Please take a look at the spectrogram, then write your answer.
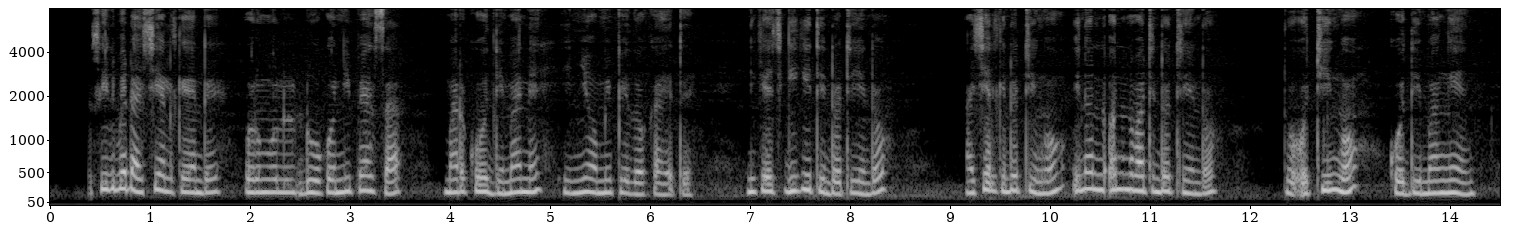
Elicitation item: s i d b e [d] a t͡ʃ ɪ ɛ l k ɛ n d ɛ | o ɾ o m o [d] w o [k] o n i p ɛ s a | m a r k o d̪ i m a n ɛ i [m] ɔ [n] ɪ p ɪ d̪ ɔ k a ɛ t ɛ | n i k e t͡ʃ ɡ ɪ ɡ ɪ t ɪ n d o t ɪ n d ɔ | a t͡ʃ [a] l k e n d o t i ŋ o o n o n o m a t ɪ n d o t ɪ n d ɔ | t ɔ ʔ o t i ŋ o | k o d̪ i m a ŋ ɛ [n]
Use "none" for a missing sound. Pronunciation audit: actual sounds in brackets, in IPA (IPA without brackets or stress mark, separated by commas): d, d, k, ɲ, m, ɛ, ɲ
